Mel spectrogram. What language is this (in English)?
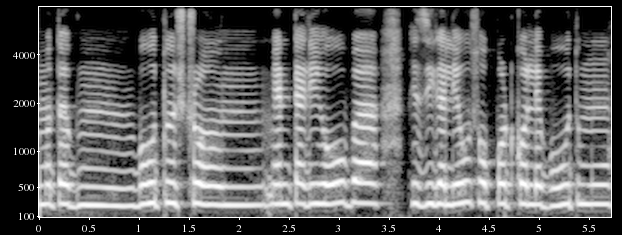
Odia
